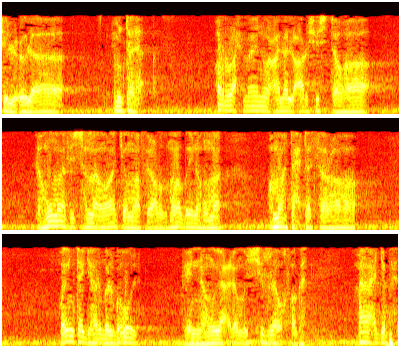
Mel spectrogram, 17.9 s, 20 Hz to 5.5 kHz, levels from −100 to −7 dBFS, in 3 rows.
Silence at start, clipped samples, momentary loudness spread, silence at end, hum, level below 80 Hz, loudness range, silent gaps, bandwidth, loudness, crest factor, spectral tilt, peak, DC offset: 0 s; under 0.1%; 18 LU; 0 s; none; -30 dBFS; 2 LU; none; 4.1 kHz; -18 LUFS; 16 dB; -9.5 dB/octave; -2 dBFS; under 0.1%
